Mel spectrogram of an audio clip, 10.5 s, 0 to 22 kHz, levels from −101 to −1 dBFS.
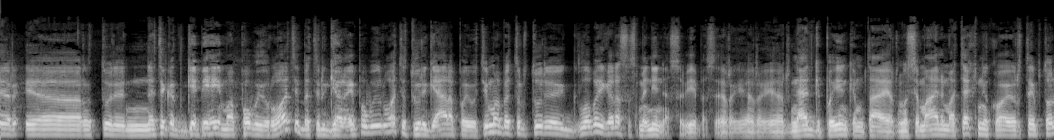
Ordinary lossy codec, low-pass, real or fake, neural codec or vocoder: MP3, 64 kbps; 14.4 kHz; real; none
